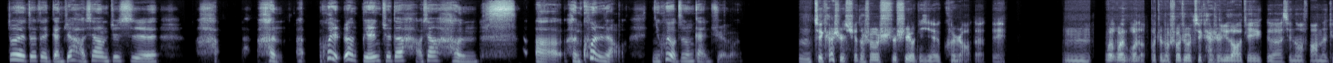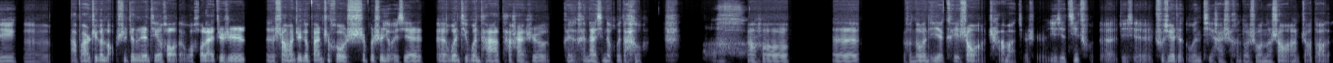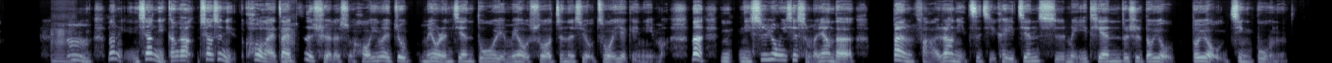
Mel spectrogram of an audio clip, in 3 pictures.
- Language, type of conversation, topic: Chinese, podcast, 你能跟我们讲讲你的学习之路吗？
- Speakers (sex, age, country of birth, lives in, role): female, 35-39, China, United States, host; male, 35-39, China, Germany, guest
- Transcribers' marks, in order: teeth sucking; laughing while speaking: "回答我"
